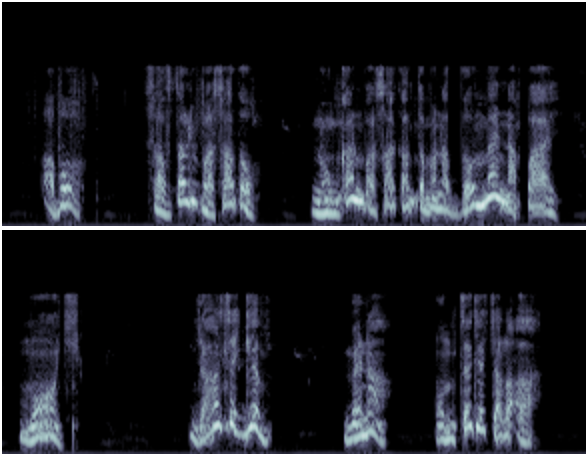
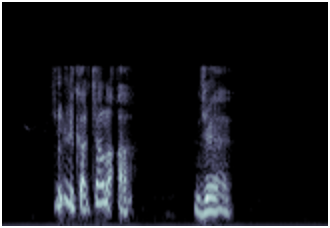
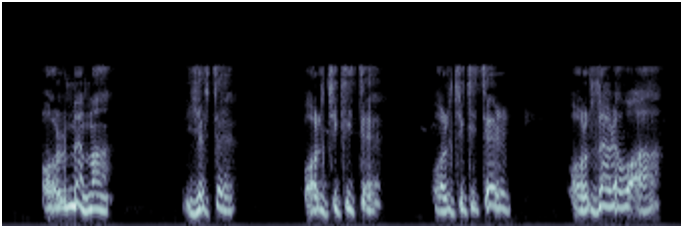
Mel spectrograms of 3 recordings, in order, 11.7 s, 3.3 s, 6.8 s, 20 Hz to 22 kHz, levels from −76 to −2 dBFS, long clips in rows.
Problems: none marked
